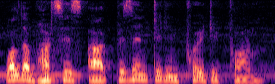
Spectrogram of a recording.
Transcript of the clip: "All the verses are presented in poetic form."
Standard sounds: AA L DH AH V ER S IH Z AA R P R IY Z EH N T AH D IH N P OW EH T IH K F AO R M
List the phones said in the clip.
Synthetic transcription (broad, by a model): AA L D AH B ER S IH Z AA R P R IY Z EH N T AH D IH N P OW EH T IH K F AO R M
